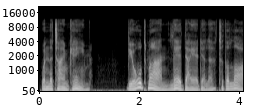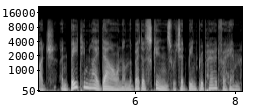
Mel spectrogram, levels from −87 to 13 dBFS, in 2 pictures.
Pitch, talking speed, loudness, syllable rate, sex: 110 Hz, 205 wpm, -18 LUFS, 4.7 syllables/s, male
